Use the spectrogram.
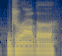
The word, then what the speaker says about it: Droger: The actual name is Droger. Droger. Okay. Droger. Like the Skyrim enemies.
